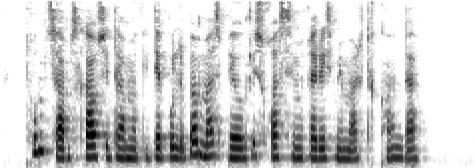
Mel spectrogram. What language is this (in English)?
Georgian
